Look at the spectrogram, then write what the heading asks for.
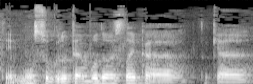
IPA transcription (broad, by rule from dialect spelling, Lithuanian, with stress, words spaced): tɐɪ ˈmuːsʊ ˈɡrʊpʲeː ˈbuːdɐʋoː ˈʋʲɪsɐ ˈlˠɐɪkɑː toːˈkʲɛ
